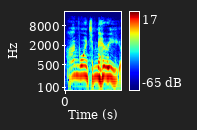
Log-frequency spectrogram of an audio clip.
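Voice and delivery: lightly voiced old villain talking big; David Lopan. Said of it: "he's a very frail old man".

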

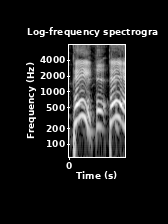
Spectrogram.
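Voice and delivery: high, insistent mock demand; imitated angry demand. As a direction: demand payment as the outraged buddy. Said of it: "he's demanding they take it".

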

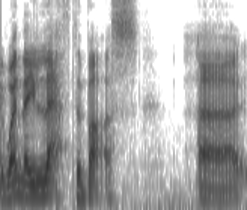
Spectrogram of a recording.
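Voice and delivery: normal talking voice

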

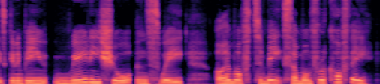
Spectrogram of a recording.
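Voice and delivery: ordinary talk

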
